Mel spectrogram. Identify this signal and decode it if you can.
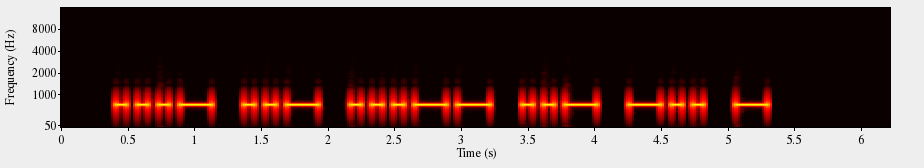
Morse code, heard as a keyed tone, about 15 wpm, 700 Hz. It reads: VU3UDT
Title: DXCC-100 Call Signs - 6 Characters - 15wpm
